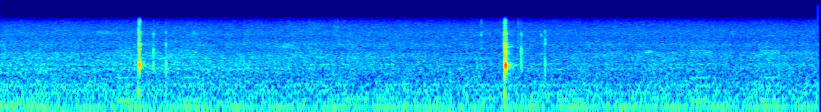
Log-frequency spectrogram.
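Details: Two sharp, brief hiccups a few seconds apart against quiet room noise, recorded on a Flip Video camcorder.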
